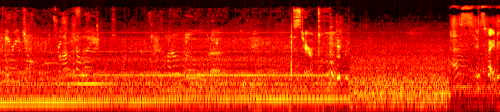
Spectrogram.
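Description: Steady low drone of a jet airliner's engines heard inside the passenger cabin, with faint voices over it. The drone shifts about seven seconds in and stops about nine seconds in, giving way to quieter sound with voices.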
